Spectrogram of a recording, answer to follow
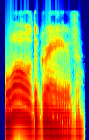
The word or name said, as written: waldgrave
